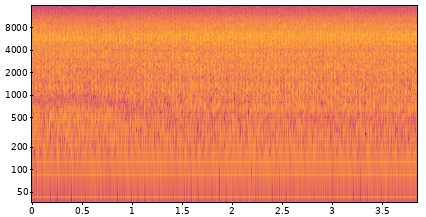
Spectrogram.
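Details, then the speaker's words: 2009 Mk1 Ford Transit Connect diesel at idle after alternator replacement: steady, even idle with a low hum and no belt or alternator whine, squeal or chatter. Normal running; the van's separate oil issues are unrelated to the alternator. "All looks to be running very smoothly. I have got oil issues to deal with, but they're not related to the alternator."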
